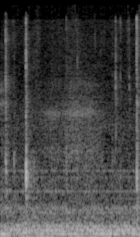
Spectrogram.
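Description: Keys tapped on a computer keyboard while building a Ruby on Rails app, a few distinct close clicks spread over a quiet, steady room hum with no talking.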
